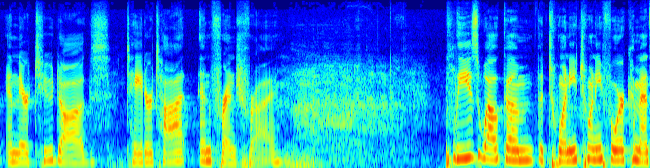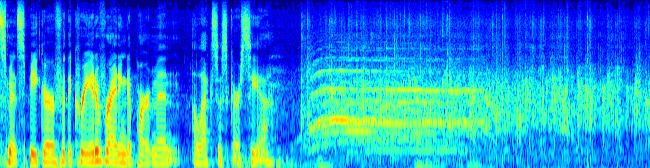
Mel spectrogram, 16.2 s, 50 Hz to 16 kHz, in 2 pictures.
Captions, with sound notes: and their two dogs, Tater Tot and French Fry. (attendees laugh) Please welcome the 2024 commencement speaker for the Creative Writing Department, Alexis Garcia. (attendees cheering)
